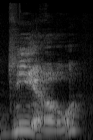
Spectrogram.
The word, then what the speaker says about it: Gyo: It was Gyo, as we later learned that's how you pronounce it.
